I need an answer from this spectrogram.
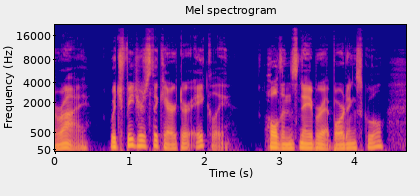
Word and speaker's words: Achelley: Aley. Mrs. Aley, Mrs. Aley, Mrs. Aley. Even if her New York accent was dropping the R sound, she pronounces the R in 30 and 4 a second later.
